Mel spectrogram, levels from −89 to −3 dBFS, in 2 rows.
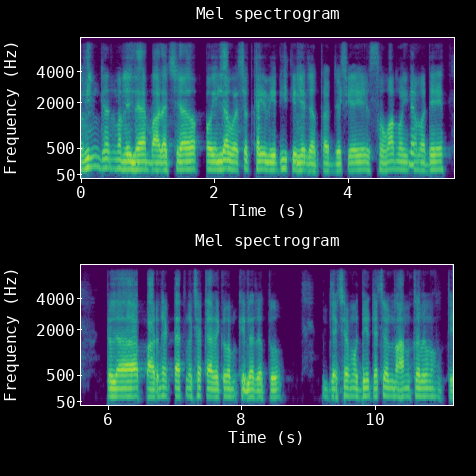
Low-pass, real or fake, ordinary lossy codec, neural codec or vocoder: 7.2 kHz; fake; none; codec, 16 kHz in and 24 kHz out, 0.6 kbps, FireRedTTS-2 codec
